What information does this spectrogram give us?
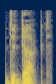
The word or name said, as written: deduct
